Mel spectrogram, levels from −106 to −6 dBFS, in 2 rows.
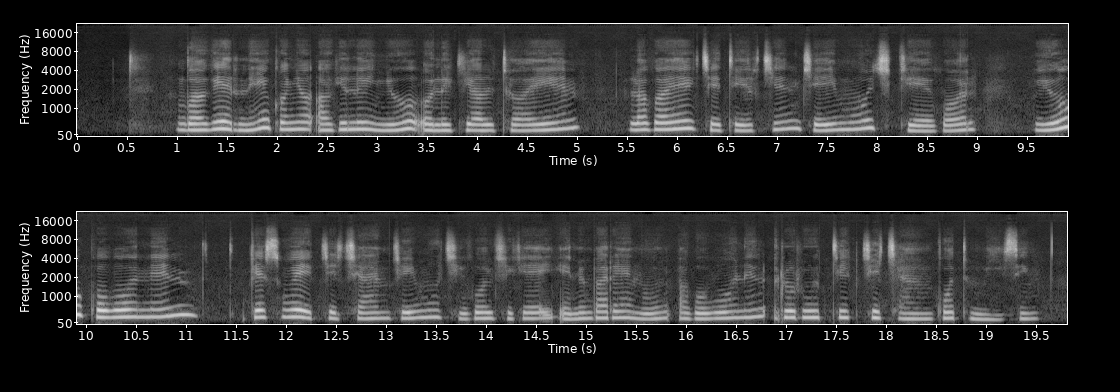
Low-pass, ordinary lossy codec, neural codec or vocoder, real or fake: none; none; codec, 44.1 kHz, 2.6 kbps, SNAC; fake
